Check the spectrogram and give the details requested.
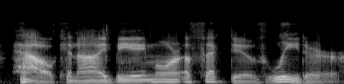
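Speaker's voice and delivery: exaggerated put-on robotic, android-like voice. Complaining about a boss at work, imitating the boss's robotic voice. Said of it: "I'm only slightly embellishing that voice".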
